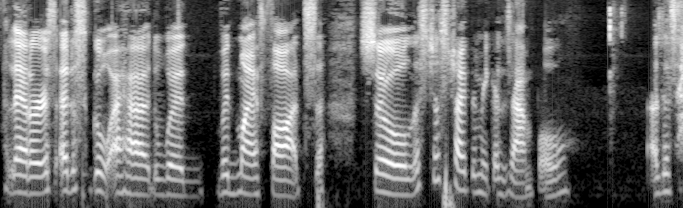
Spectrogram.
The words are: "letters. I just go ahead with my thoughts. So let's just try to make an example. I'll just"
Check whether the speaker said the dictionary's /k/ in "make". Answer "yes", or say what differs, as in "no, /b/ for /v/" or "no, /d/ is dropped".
no, /k/ is dropped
